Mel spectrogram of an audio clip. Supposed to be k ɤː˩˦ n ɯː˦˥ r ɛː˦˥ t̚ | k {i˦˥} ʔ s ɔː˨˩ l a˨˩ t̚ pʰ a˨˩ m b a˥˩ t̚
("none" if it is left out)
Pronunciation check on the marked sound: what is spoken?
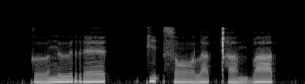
i˥˩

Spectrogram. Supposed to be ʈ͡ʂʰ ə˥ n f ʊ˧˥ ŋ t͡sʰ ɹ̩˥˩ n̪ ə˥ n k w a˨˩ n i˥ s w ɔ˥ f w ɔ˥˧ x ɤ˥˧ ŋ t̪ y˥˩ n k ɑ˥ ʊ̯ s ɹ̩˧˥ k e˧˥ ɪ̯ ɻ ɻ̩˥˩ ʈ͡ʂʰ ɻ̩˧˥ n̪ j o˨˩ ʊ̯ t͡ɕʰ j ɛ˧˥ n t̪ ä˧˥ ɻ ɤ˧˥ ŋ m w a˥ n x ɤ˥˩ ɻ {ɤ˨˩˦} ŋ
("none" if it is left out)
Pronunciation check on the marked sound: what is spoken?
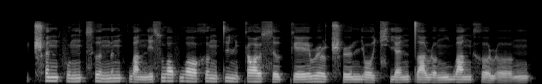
ɤ˨˩˦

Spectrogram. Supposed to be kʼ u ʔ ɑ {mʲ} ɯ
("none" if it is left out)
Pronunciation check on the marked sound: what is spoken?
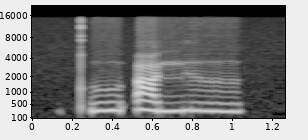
mʲ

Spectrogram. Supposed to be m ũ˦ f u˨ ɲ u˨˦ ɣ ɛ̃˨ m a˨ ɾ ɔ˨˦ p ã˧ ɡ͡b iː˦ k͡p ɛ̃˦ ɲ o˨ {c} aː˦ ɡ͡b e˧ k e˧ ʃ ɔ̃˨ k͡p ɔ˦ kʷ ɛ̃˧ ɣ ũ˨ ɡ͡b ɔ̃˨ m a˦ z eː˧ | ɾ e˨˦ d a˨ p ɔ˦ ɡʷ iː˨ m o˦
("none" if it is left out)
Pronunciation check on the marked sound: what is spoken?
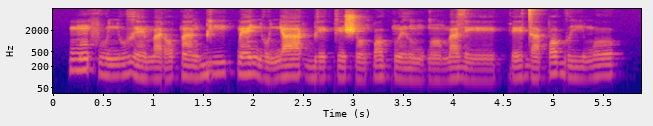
ɲ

